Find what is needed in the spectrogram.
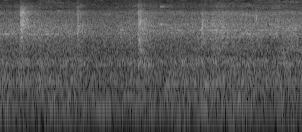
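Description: Steady rumbling background noise with two or three faint clicks.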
